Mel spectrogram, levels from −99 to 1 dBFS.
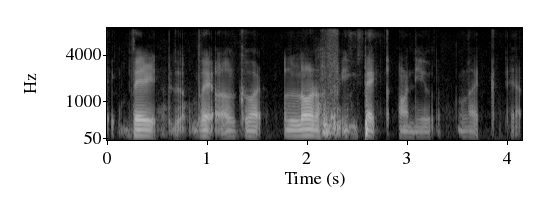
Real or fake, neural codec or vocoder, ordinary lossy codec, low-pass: fake; codec, 16 kHz, 2 kbps, FunCodec, trained on Chinese and English, 25 frames a second; none; none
